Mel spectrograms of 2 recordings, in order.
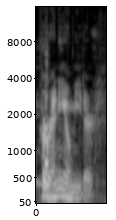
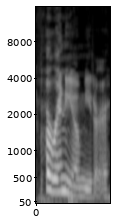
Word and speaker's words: perineometer: Perineometer. – Perineometer.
